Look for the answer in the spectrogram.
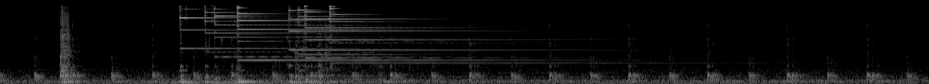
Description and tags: Old Scots Clock - Quarter Hour
18th Century Scottish clock rings the quarter hour. This is such a sweet, unusual clock. Recorded with a Schoeps stereo XY pair to Fostex PD-6.
tick, stereo, 44, clock, 1, ring, scottish, antique, scots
